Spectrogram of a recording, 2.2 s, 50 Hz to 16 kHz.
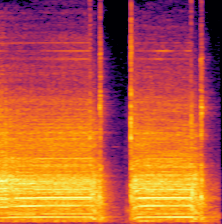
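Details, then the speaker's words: Chicago Electric ~125 A flux-core welder (DC-converted), repaired after burning up, trigger squeezed with transformer disconnected and switch bypassed: two short bursts of smooth, even wire-feed motor whine; feed runs cleanly. "so now when I squeeze the trigger reminds you the Transformer is not hooked up"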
